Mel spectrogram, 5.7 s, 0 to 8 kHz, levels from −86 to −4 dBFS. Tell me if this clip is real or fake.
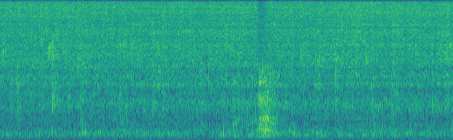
fake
